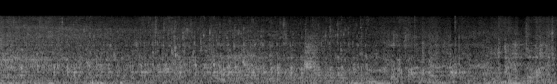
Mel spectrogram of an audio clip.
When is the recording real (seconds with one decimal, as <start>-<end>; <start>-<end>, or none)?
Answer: 0.0-3.7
